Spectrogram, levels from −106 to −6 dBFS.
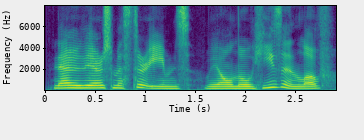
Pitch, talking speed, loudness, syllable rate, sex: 210 Hz, 185 wpm, -16 LUFS, 4.5 syllables/s, female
